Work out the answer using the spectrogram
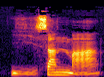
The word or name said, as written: JI4 SAN1 MAA5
